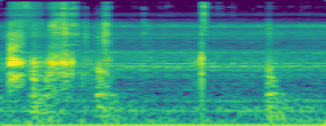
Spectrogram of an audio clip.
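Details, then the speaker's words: Underfloor heating circulation pump in a doctor's surgery, which had no power from the Nu-Heat wiring centre until the fault was fixed: a constant low hum with a few handling clicks; the pump is powered and running steadily. "You hear that? Pump's running. I can feel it as well. I can feel the pump running."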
